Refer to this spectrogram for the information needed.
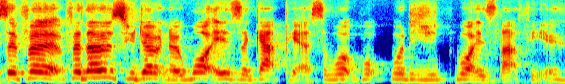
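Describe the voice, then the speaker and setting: A woman's fairly high voice in a British accent, at a fairly quick pace with ordinary pitch variation. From UK. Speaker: podcast host. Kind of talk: podcast interview.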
